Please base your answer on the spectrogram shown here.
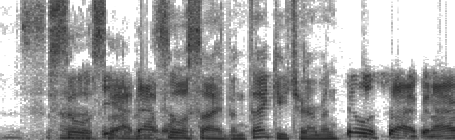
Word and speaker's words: psilocybin: I think Chairman Kurt knows how to pronounce it. It's the mushrooms psilocybin. Psilocybin.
